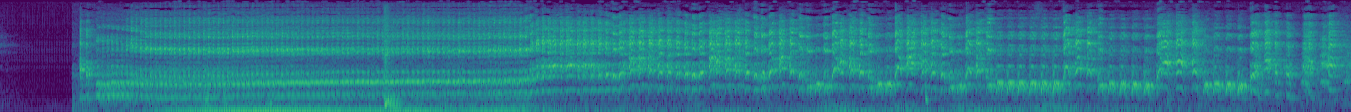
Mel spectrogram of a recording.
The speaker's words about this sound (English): We're not making this up. The Tarzan bird. There's a reason Australia is on the other side of the planet. It's a kookaburra. It certainly is. Oh, and this bird is great.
